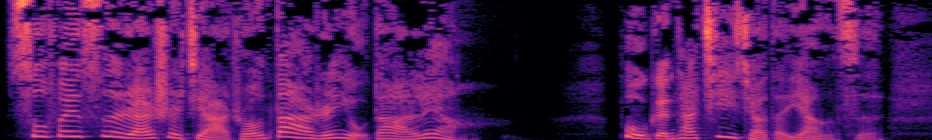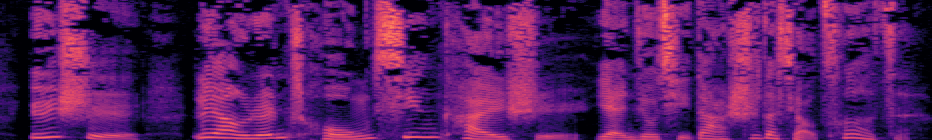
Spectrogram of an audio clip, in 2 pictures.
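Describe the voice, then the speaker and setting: A woman's voice: fairly high pitch, very animated, normal speed, a little mellow, husky, dry recording, clean studio sound. A woman reading a fantasy novel as scripted audiobook narration.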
